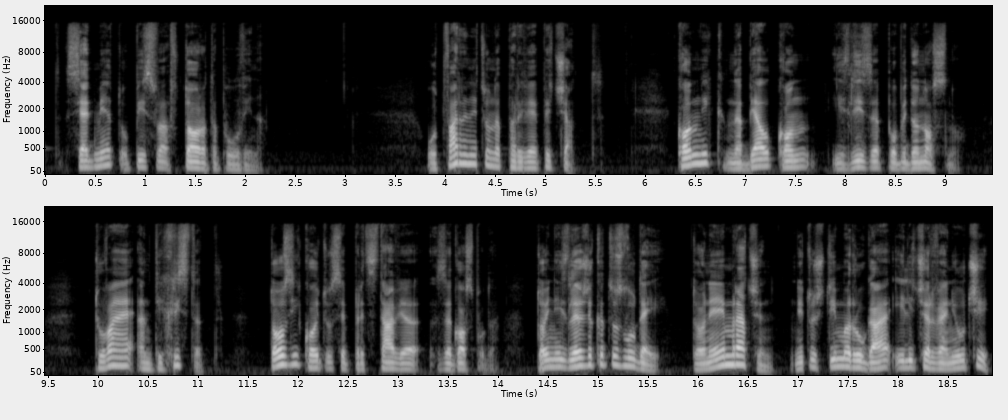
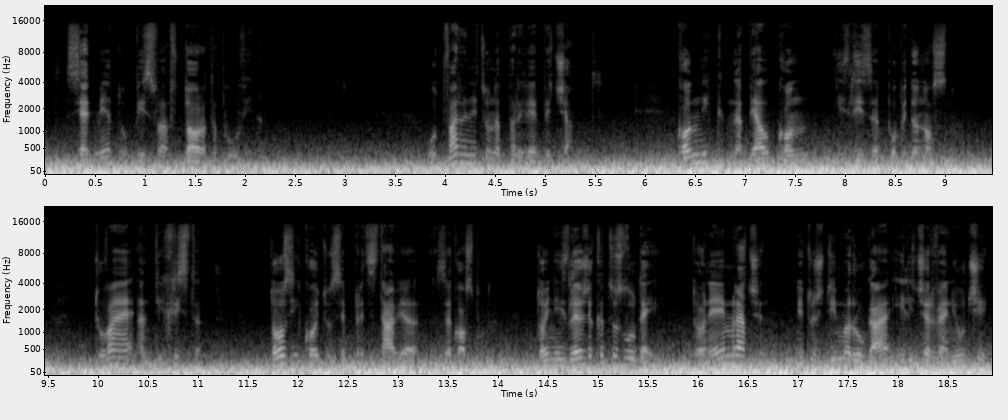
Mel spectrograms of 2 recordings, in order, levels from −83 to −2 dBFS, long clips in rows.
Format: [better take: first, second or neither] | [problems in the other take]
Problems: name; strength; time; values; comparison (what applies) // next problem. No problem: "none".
first | wind noise on the microphone; heavy; 5 dB below the speech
